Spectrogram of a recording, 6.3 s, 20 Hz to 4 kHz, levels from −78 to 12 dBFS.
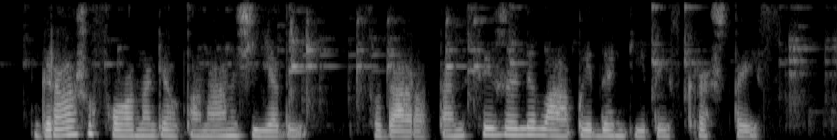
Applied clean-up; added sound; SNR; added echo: none; Chink, clink; 20 dB; none.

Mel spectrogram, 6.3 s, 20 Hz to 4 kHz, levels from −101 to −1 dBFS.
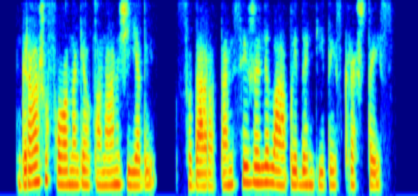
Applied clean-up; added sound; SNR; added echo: none; none; none; none.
